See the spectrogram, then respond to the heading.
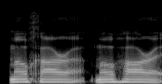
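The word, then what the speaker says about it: Mo Chara: Mohara is how you pronounce it.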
